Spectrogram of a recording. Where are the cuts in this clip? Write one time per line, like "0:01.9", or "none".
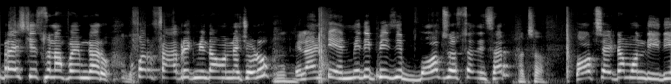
0:01.3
